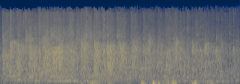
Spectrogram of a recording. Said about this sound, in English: we want to give them a great round of applause for all their support.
